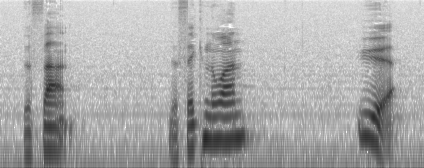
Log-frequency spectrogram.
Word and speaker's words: 月: In Chinese, the pronunciation is 日. Okay, the second one is the moon. In Chinese, 月, 月.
